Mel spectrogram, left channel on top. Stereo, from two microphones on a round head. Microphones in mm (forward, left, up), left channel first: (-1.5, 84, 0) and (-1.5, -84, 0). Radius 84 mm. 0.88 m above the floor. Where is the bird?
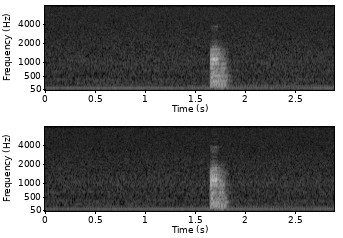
60° right (ahead or behind), 0.9 m.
